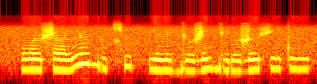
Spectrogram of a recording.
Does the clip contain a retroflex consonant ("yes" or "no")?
yes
